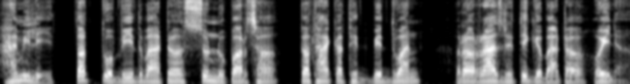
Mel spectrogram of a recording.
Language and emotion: Nepali, neutral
